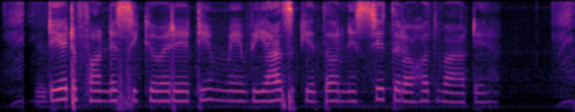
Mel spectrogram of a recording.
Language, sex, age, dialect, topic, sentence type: Bhojpuri, female, 18-24, Northern, banking, statement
